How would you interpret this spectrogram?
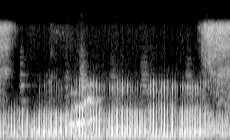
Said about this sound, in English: And she's sleeping. And she'd purr on N's chest as we chatted on the phone.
